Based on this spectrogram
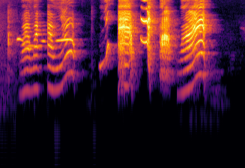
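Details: Pet parrot talking indoors, a rapid string of nasal, harmonic speech-like syllables with bending pitch and a few louder, harsher squawky words, ending abruptly.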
